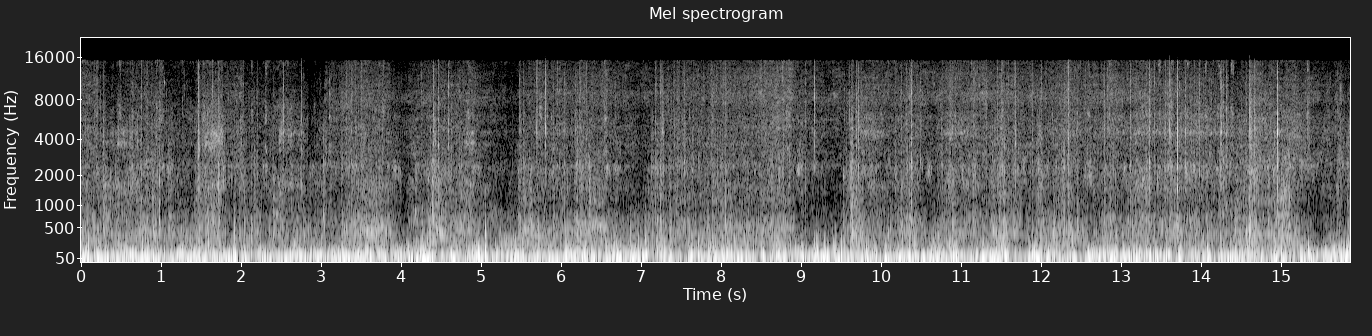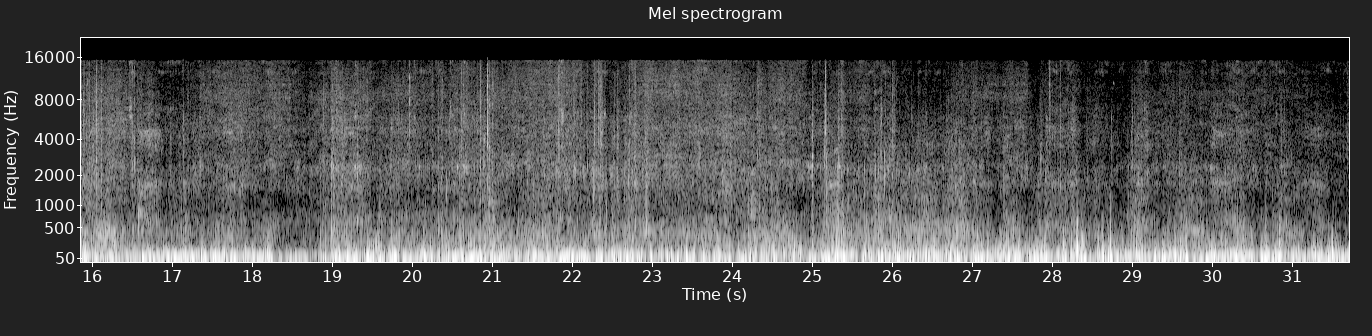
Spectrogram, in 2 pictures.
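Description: Mountain bike descending a dirt trail at speed: low rumble of tyres and wind buffeting the camera microphone, with frequent short rattles and knocks from the bike over bumps.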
